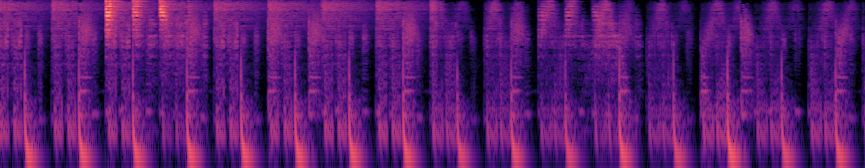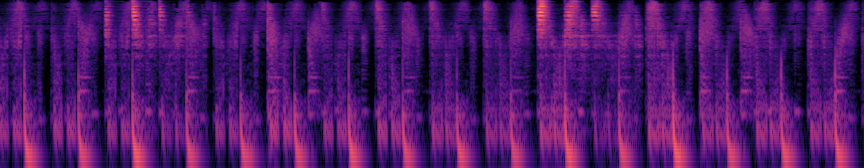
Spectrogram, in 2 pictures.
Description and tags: Only the built in filter was used.This sample is a rhythmic loop running through the Trance Gate pattern gate and built in filter with LFO. The filter was set to Low pass, with a fairly low resonance and LFO modulation.
vst, loop, lofi, drums, filter, test, gate, effect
